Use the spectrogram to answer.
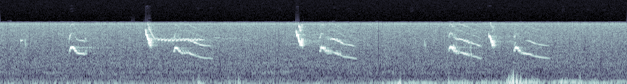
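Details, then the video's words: A banded Gray catbird practising its song, mimicking other species, gives a loose jumble of quick, squeaky, slurred notes, several sliding downward, in irregular bursts over a low rumbling background. "Catbird Practicing"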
